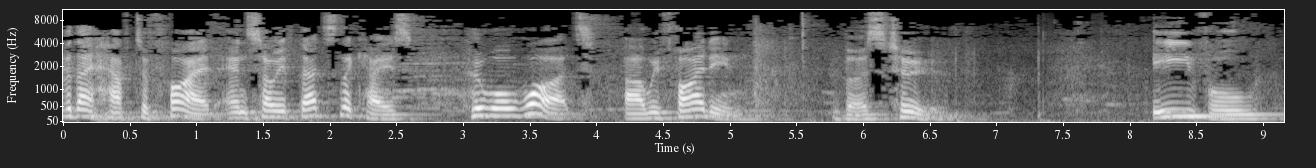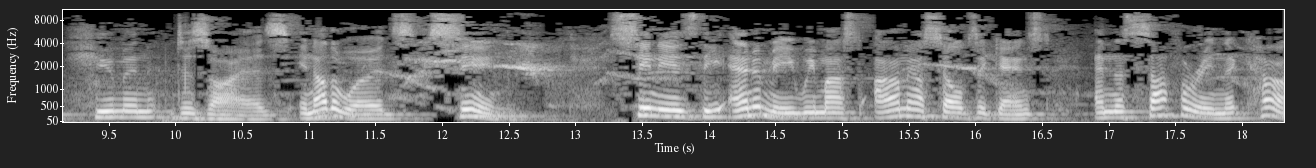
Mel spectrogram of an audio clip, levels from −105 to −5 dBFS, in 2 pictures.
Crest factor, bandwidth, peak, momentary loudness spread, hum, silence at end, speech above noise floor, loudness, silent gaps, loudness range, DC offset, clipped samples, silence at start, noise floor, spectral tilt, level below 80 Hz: 18 dB; 10.5 kHz; 0 dBFS; 12 LU; none; 0 s; 30 dB; -19 LUFS; none; 5 LU; under 0.1%; under 0.1%; 0 s; -48 dBFS; -4.5 dB/octave; -54 dBFS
